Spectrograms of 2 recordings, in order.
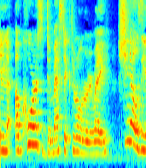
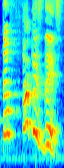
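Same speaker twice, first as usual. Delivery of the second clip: exasperated disbelief; 12 semitones higher than usual. Retold or imitated. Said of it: "and I was like".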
